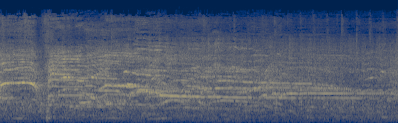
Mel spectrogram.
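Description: A wrestling crowd at the House of Hardcore cheers and shouts in a loud, continuous wash of voices with whoops rising and falling throughout, the roar easing slightly near the end.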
